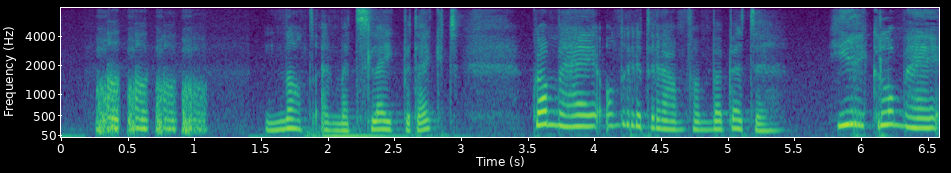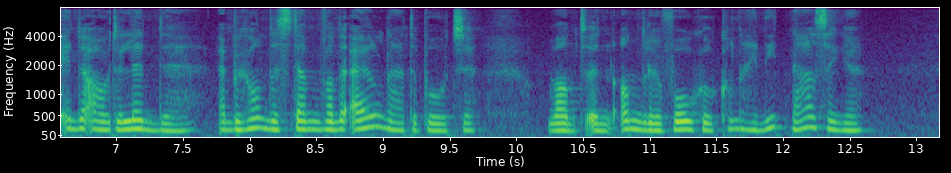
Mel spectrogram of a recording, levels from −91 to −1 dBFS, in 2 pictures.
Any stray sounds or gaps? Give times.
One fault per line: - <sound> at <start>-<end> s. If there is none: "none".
- laugh at 0.3-1.1 s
